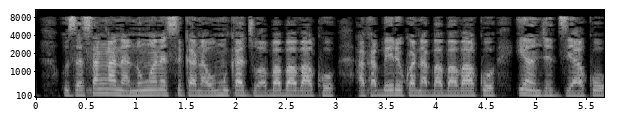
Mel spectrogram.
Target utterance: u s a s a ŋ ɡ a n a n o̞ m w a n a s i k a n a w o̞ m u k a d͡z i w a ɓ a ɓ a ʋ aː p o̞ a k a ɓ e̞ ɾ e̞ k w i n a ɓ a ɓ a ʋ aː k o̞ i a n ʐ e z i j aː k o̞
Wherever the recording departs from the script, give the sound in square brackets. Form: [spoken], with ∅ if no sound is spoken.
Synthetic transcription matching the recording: u s a s a ŋ ɡ a n a n o̞ m w a n a s i k a n a w o̞ m u k a d͡z i w a ɓ a ɓ a ʋ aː [k] o̞ a k a ɓ e̞ ɾ e̞ k w [a] n a ɓ a ɓ a ʋ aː k o̞ i a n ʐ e [d͡z] i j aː k o̞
